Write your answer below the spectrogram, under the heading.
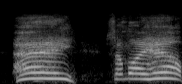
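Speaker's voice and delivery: strained, very high cry. Recalling waking up unable to move, the speaker retells a yell for help. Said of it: "I was trying to yell".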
